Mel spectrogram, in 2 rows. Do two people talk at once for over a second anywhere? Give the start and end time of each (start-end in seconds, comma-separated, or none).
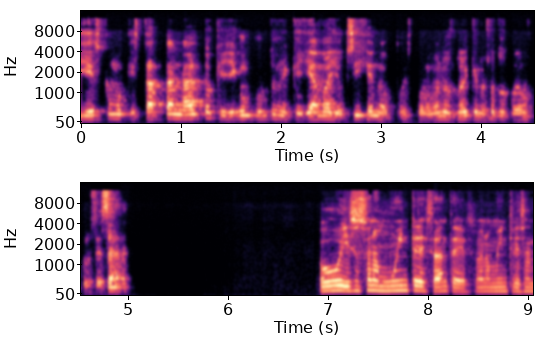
none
